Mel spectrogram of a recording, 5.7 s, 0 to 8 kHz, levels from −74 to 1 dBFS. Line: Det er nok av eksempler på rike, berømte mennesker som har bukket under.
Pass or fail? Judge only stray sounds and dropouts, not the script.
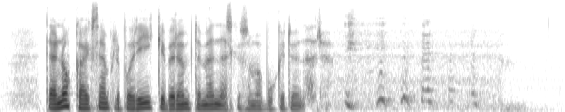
fail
